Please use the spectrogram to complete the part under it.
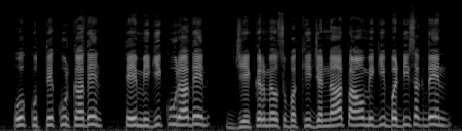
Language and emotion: Dogri, fearful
